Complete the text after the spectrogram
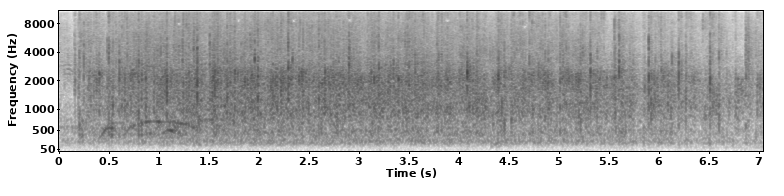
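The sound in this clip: A church audience applauds to welcome a couple onto the stage, with sustained, even clapping from many people that continues throughout.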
